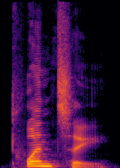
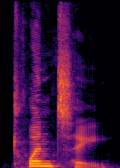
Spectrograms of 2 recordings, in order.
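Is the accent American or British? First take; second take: British; British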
